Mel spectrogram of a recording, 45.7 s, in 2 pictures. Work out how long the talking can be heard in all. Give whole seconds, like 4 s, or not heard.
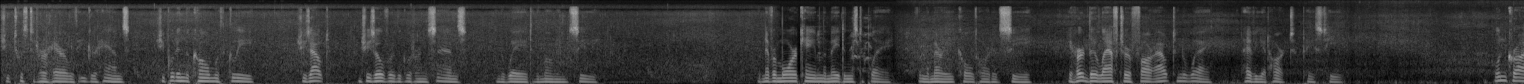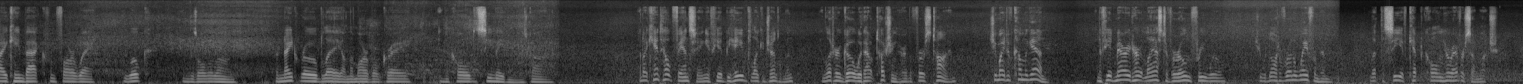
39 s.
